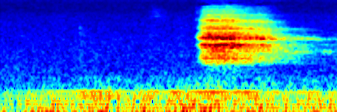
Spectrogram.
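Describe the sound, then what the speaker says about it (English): A single deep breath is drawn and released during a yoga stretch, a soft airy whoosh lasting under a second against near silence. "One more breath."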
